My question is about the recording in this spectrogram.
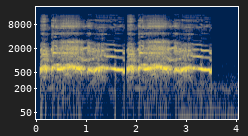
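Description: Rooster crowing twice: two long cock-a-doodle-doo calls back to back, each under two seconds and each ending with a drop in pitch.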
